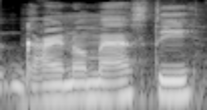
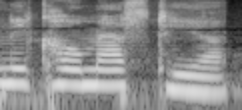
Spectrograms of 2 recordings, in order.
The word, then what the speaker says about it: gynecomastia: gynecomastia.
